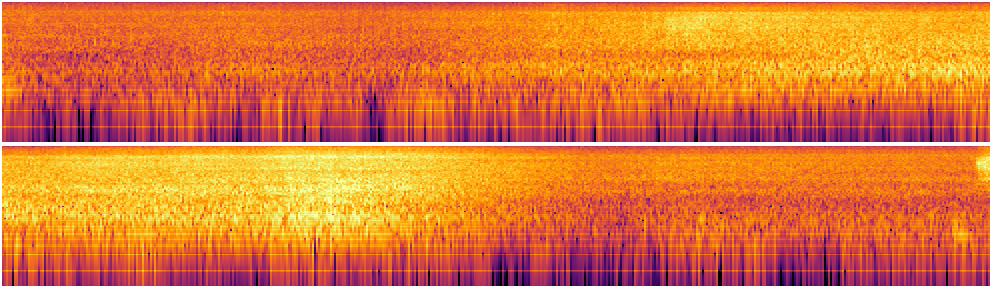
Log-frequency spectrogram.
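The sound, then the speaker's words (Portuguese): Ocean waves wash onto a beach in a steady, full roar, swelling to a louder crashing surge midway before easing back, with some wind rumble and no voices. “Vamos respirar e sentir como as ondas do mar”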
